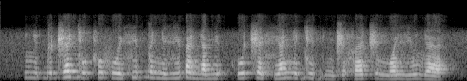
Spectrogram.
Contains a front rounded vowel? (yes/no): no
